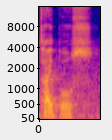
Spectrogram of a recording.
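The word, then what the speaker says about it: τύπος: That word there is pronounced typos.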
